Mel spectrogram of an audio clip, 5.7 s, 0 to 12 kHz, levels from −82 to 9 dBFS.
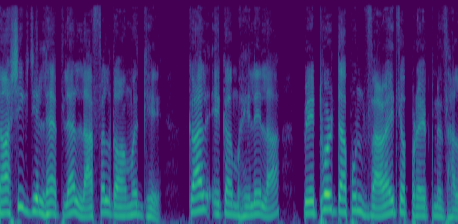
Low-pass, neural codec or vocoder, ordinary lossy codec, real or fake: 10.8 kHz; codec, 24 kHz, 0.9 kbps, WavTokenizer, medium speech release version 1; none; fake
